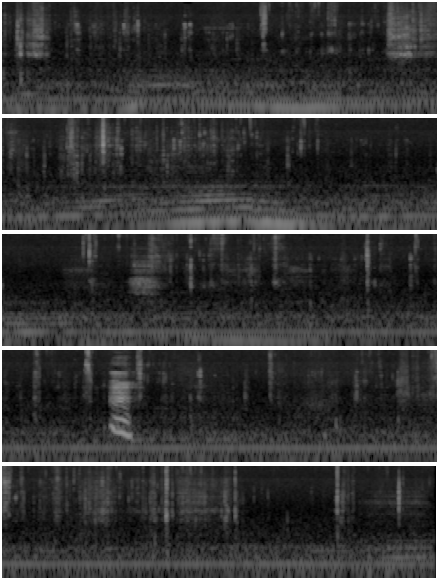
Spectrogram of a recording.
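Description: Close-up chewing and biting of a fried chicken sandwich and bun, with small wet mouth clicks and light crunches. A steady low hum runs underneath, and a short falling vocal sound comes about two-thirds through.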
